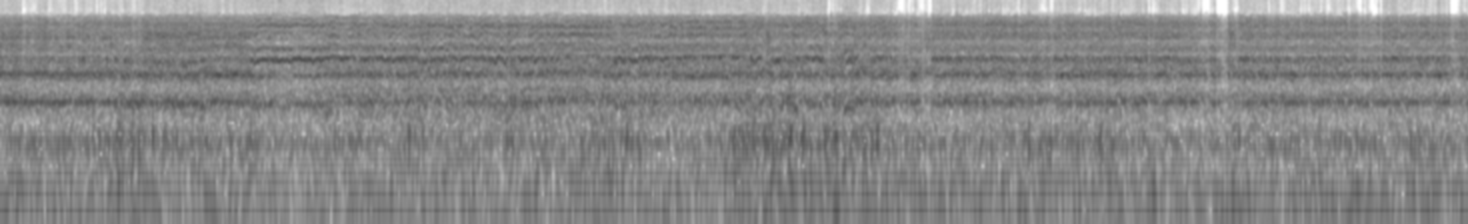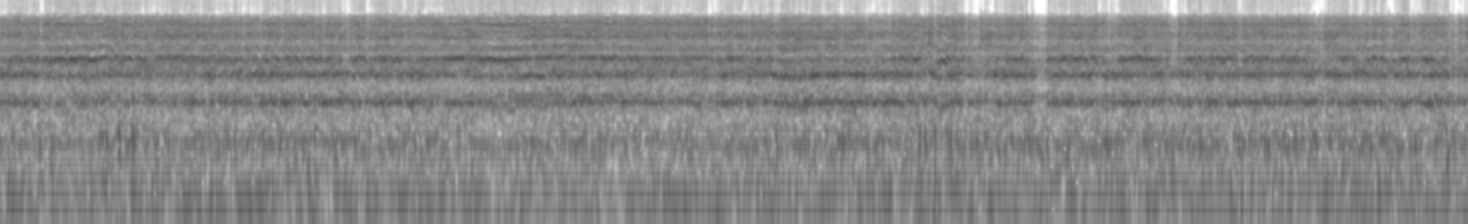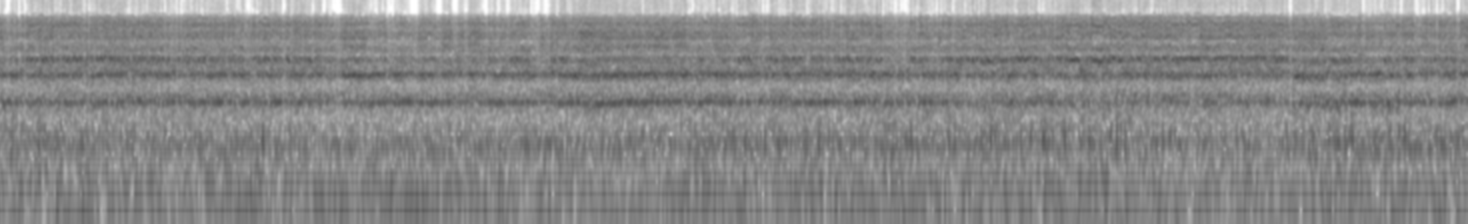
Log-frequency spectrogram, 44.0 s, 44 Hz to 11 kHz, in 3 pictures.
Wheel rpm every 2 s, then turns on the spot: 230, 210, 190, 210, 230, 230, 230, 230, 240, 230, 230, 230, 230, 230, 230, 230, 240, 230, 230, 230, 220, 230.
none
